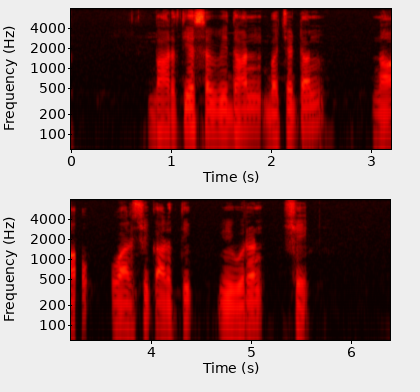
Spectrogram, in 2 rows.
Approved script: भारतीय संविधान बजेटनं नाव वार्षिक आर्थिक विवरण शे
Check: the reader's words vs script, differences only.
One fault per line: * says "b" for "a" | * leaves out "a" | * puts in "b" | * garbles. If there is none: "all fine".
all fine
